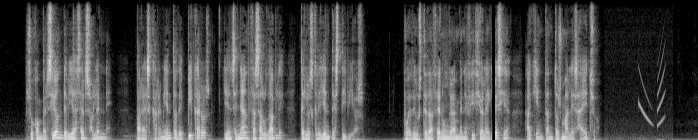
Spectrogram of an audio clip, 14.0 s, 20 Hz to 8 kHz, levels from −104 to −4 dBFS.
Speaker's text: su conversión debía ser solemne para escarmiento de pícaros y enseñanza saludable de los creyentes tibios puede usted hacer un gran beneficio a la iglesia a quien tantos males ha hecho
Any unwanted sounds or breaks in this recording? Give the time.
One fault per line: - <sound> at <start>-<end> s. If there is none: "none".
- dropout at 9.8-9.9 s
- chirp at 12.8-13.3 s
